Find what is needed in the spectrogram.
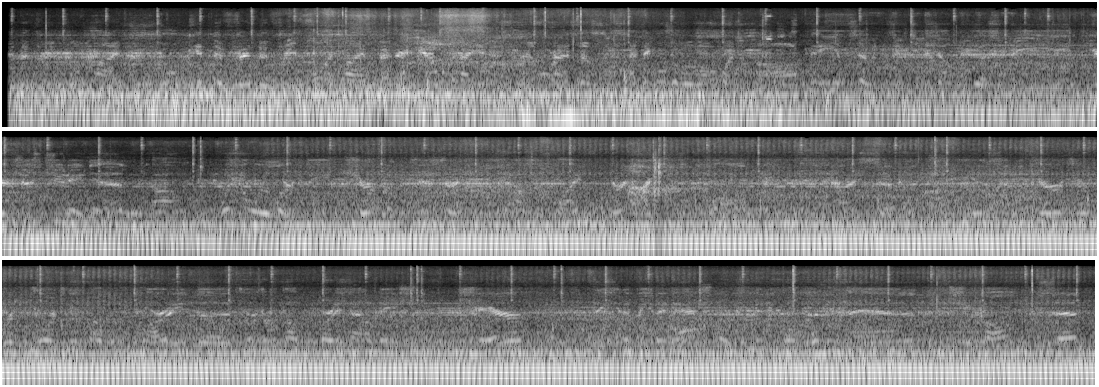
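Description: Steady low hum heard from inside a car, growing stronger about eight seconds in, under muffled speech.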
